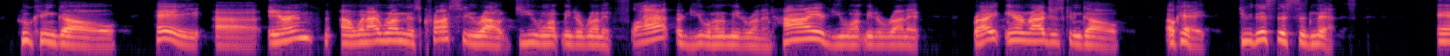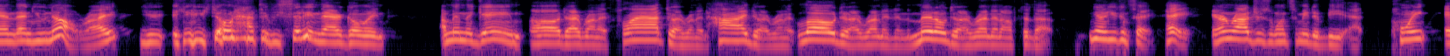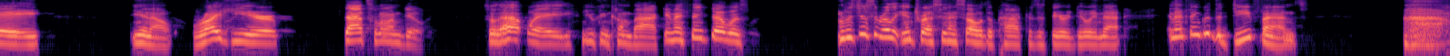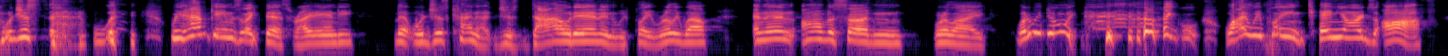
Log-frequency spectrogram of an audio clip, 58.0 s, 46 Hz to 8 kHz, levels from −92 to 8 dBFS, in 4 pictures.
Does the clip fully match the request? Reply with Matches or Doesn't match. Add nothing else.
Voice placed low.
Doesn't match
